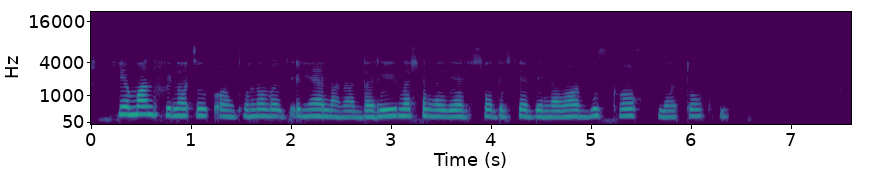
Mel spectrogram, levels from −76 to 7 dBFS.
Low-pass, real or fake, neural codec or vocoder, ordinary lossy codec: 7.2 kHz; fake; codec, 16 kHz, 1 kbps, FreqCodec, larger model; none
